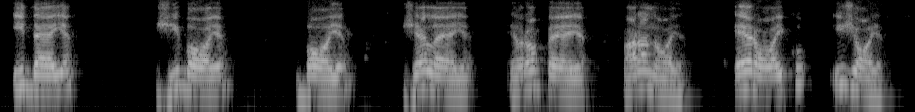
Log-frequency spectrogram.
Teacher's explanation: elas são palavras paroxítonas e que a sílaba tônica é um ditongo aberto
